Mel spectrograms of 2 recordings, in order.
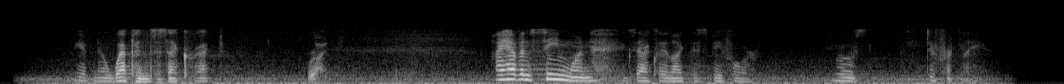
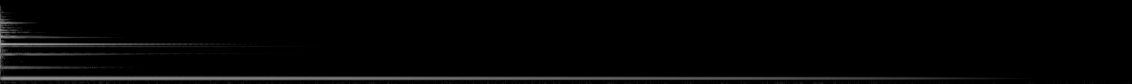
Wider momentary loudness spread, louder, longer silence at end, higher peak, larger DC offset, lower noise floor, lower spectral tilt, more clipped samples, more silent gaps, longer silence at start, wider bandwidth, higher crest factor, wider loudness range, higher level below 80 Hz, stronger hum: about the same, 23 LU vs 23 LU; first, -23 LUFS vs -33 LUFS; second, 0.6 s vs 2.3 s; about the same, -4 dBFS vs -4 dBFS; neither; second, -67 dBFS vs -77 dBFS; first, -8.5 dB/octave vs 0.5 dB/octave; neither; neither; first, 0.2 s vs 0 s; second, 5.4 kHz vs 12.5 kHz; second, 20 dB vs 32 dB; second, 11 LU vs 22 LU; first, -38 dBFS vs -76 dBFS; neither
